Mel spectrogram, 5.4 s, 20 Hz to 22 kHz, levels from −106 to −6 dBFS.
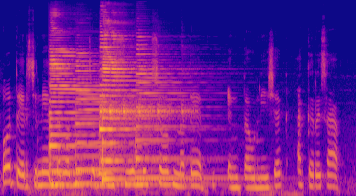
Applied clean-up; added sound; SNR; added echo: none; Plucked string instrument; -3 dB; none.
